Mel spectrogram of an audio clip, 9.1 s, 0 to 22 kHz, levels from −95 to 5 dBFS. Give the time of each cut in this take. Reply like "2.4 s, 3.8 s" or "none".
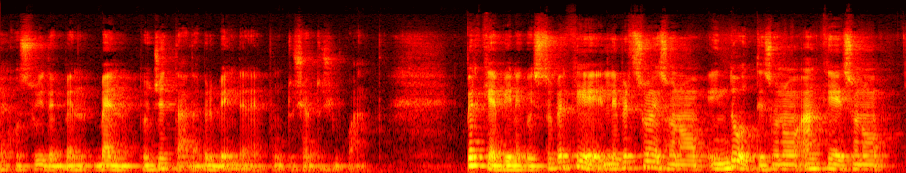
none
